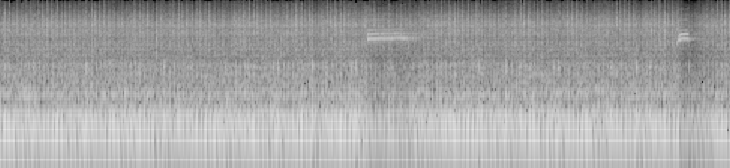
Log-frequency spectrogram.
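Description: Portable fire pump's engine running at a steady idle, a loud continuous hum. Two brief high chirps cut through it, one about halfway through and one near the end.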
